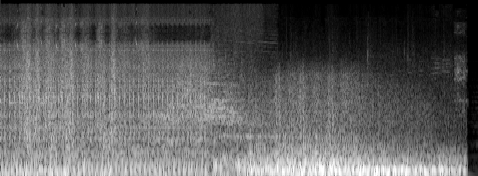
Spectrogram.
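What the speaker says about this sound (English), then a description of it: "And I unlocked the machine gun, which, due to the lack of crosshair, is essentially useless at anything except absurdly close range." A machine gun in a low-budget video game fires in a loud sustained burst, with rapid crackling shots giving way to heavy booming explosions before cutting off abruptly.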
